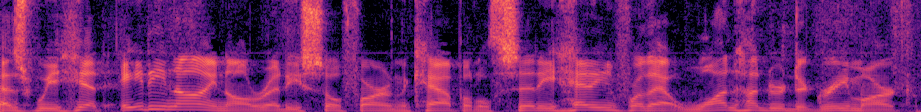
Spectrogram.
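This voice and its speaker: A man's fairly high voice at a very fast pace, with lively intonation and noticeable background noise. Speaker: TV weather forecaster. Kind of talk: TV weathercast.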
